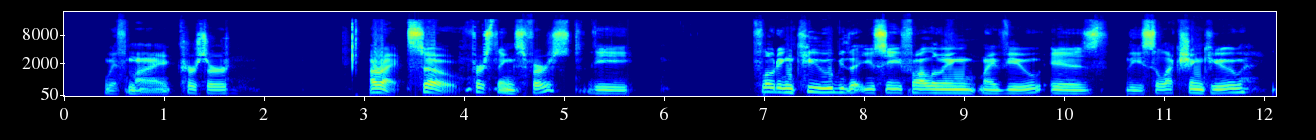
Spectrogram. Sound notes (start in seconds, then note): 2.8 click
